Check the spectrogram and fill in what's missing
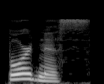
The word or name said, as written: boredness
